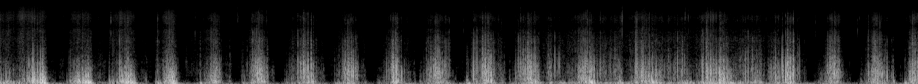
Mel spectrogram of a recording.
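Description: A soft, stuffed white fabric pillow with a woven textured band across the middle is scratched quickly by the long nails of both hands. A rapid, steady run of rough scratching strokes follows, each a short rustling burst with a deep, full low end and bright hiss on top.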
